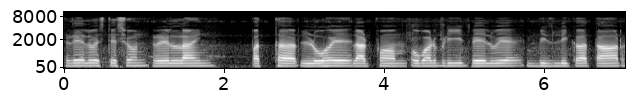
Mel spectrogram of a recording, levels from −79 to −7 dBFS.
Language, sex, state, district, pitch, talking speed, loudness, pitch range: Hindi, male, Uttar Pradesh, Hamirpur, 150 Hz, 105 wpm, -18 LUFS, 145-155 Hz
